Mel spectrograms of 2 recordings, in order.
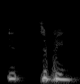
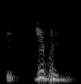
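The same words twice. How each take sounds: Both takes have the same delivery.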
